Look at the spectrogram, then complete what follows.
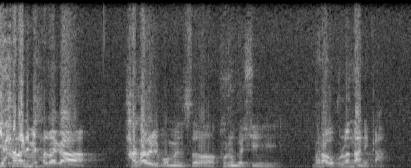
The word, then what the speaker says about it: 하갈: 원래 이제 이 히브리식의 어떤 발음의 그 억양은 주로 뒤에 액센트가 있습니다. 그러니까 하갈이라 부르는 게 아니고 하갈 이래 부릅니다.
